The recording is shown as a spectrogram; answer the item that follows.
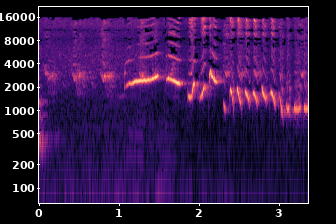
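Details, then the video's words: White-rumped shama song meant to rouse a silent shama into singing: a long smooth whistled note, then a quick rising flourish, followed by a fast series of short repeated downward-slurred notes. "Pancingan Murai Batu Agar Bunyi Langsung Emosi Bongkar Isian"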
